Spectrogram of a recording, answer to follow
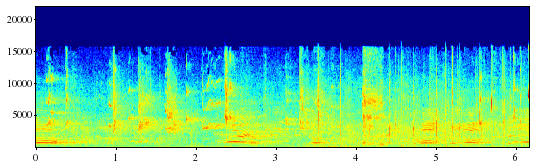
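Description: Live basketball game sound: sneakers squeaking in short repeated chirps on the hardwood court as players cut and stop, with the ball bouncing and voices in the gym.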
